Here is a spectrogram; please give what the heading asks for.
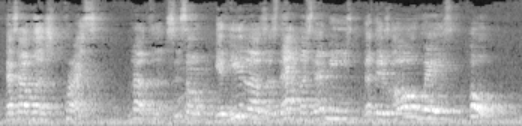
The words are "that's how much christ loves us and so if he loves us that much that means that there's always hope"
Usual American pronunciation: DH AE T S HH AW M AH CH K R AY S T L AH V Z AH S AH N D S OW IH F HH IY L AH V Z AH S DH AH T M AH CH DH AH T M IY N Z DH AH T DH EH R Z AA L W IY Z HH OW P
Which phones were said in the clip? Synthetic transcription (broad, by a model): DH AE T S HH AW M AH CH K R AY S T L AH V Z AH S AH N S OW IH F HH IY L AH V Z AH S DH AH T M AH S DH AH T M IY N Z DH AH T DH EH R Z AA L W IY Z HH OW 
